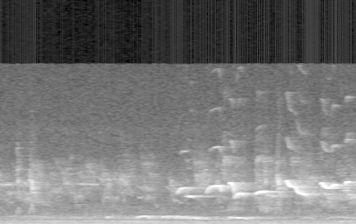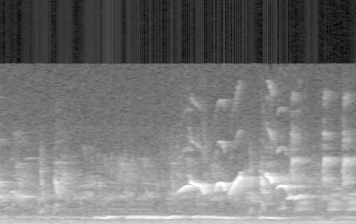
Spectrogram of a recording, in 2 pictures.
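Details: Early-morning bird chorus: clear whistled phrases that rise and fall, repeated several times, over low mellow coos and faint, steady ambient noise.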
